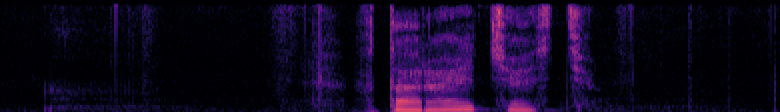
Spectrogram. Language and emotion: Russian, neutral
